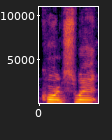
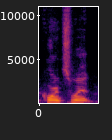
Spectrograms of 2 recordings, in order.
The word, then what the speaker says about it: Corenswet: Corenswet.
